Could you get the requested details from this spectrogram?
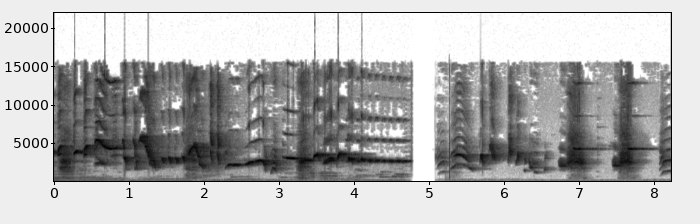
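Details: Oriental magpie-robin, a kacer trained patiently for contests, sings varied whistles and harsh scratchy notes, pauses briefly, then returns with clipped chirps and rasping bursts roughly every half second; low hum beneath.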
